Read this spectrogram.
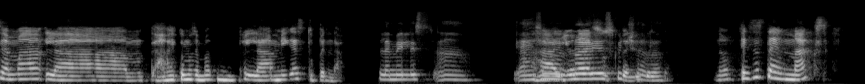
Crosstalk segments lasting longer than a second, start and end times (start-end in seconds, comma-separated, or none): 5.3-6.7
